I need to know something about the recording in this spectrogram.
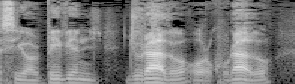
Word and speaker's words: Jurado: And you're going to see our Vivienne Jurado, or Jurado. How do, the Americans don't pronounce Jurado, am I right? They say Jurado. Jurados. Vivienne, yes, Jurado. Vivienne Jurado. Spanish. Jurado in English.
